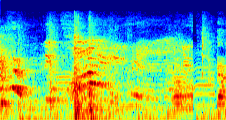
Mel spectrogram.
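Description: Young children's voices, several calling out over one another, with one loud high-pitched cry about three-quarters of a second in.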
